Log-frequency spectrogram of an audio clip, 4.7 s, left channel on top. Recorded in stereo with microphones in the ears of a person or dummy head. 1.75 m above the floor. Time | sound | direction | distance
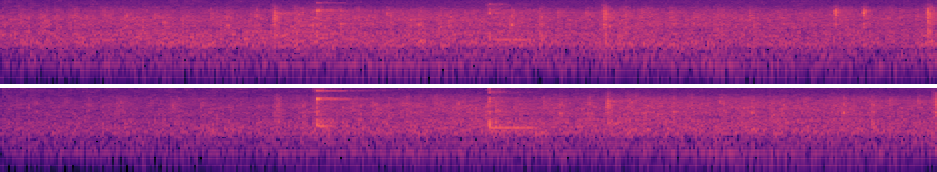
1.6 | a doorbell | 30° right (ahead or behind) | ?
